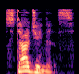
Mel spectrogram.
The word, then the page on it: stodginess: British English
